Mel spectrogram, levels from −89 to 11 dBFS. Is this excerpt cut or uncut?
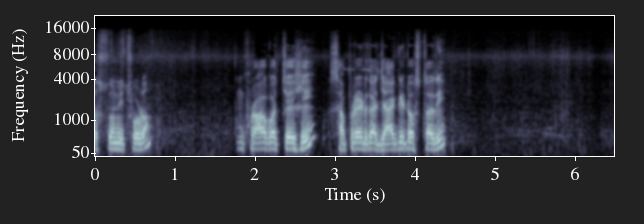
cut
